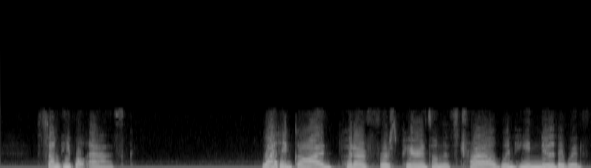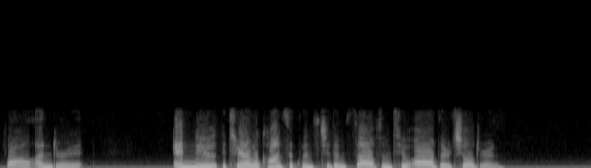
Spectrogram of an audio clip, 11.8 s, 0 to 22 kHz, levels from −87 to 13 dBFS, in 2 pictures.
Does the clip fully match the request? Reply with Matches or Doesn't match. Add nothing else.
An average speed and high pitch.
Matches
